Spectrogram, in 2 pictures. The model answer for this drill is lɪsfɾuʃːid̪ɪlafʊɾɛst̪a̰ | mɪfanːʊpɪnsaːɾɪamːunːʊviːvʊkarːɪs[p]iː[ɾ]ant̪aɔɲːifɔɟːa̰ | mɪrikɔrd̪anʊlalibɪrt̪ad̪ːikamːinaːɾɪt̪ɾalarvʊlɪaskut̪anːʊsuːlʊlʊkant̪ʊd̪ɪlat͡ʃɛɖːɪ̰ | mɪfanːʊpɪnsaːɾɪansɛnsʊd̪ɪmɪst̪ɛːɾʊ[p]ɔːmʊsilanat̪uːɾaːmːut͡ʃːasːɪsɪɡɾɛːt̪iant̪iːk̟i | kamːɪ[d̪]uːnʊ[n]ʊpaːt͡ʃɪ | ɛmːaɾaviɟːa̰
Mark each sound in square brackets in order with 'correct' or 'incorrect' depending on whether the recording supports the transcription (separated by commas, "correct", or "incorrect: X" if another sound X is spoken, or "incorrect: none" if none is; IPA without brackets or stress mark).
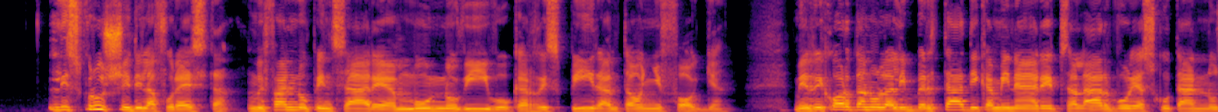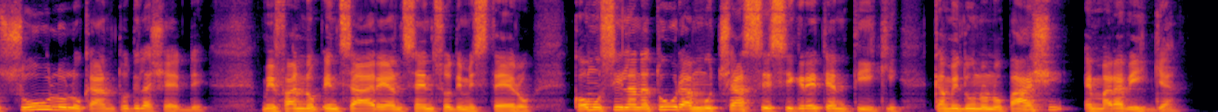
correct, correct, incorrect: k, correct, correct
